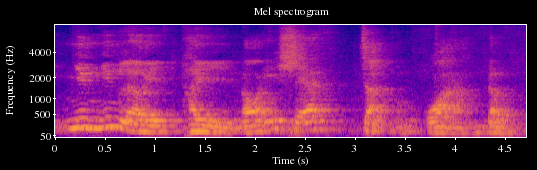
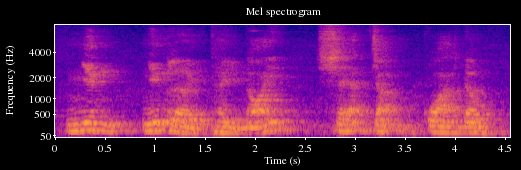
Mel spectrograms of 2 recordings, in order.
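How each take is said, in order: Both takes have the same delivery.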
